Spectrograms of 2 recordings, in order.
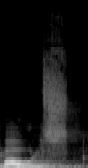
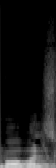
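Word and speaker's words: vowels: बहुत से स्टूडेंट इसका प्रोनाउंसिएशन गलत करते हैं और बोलते हैं बाउल्स, जबकि इसे हम वॉवल्स बोलते हैं।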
